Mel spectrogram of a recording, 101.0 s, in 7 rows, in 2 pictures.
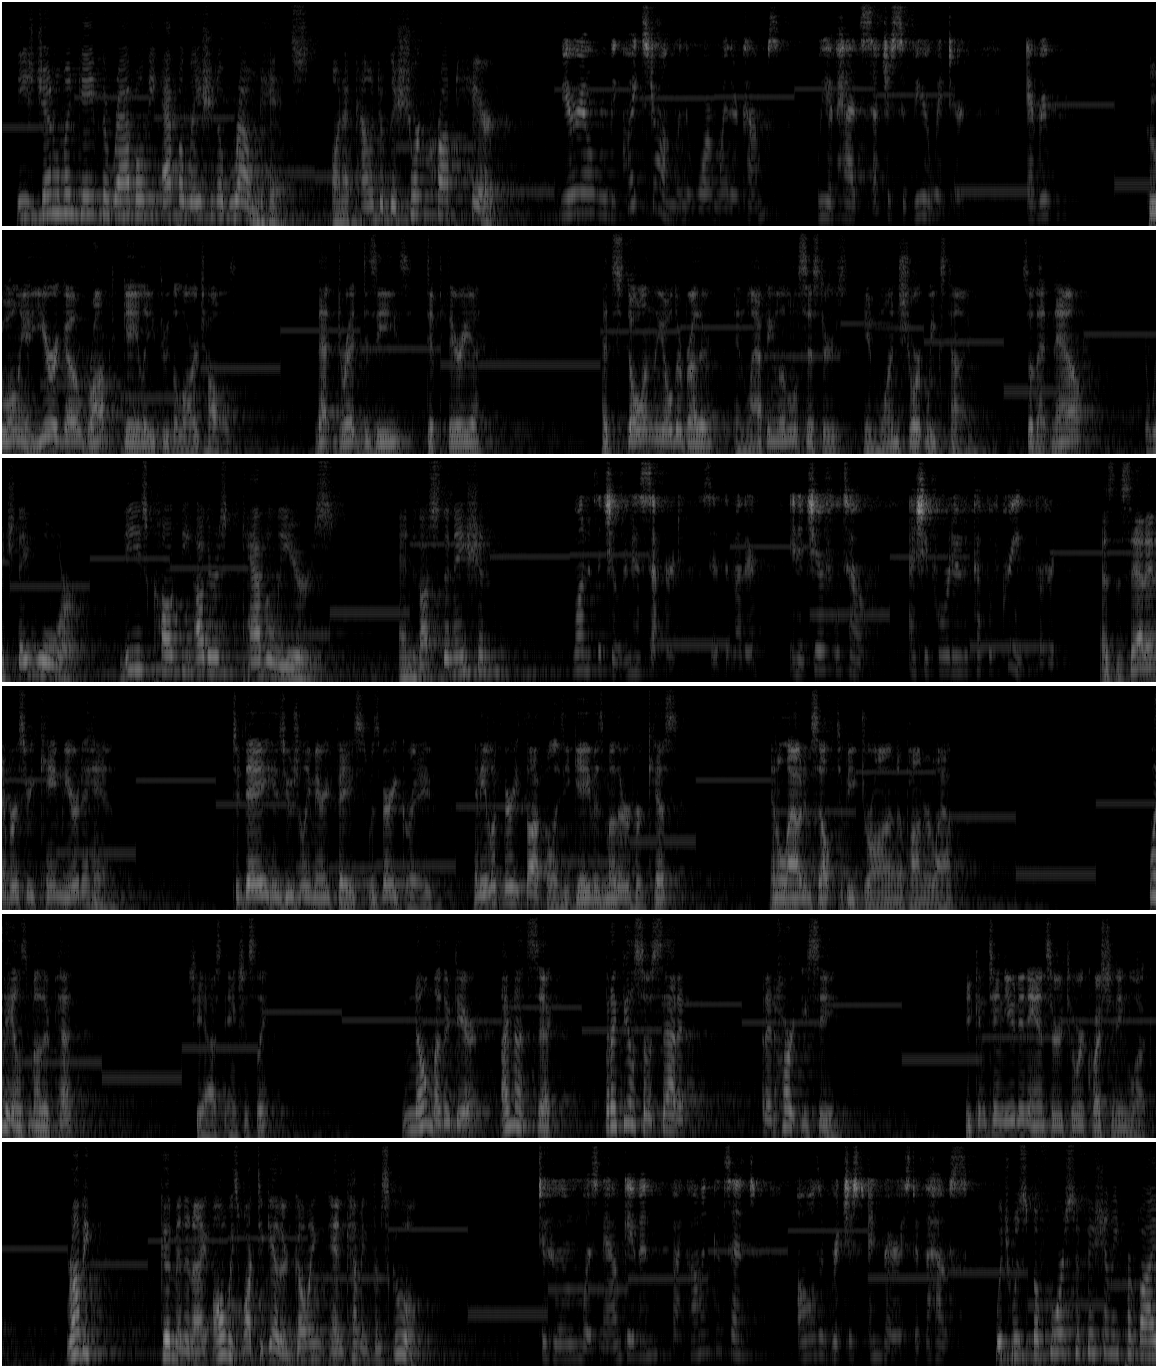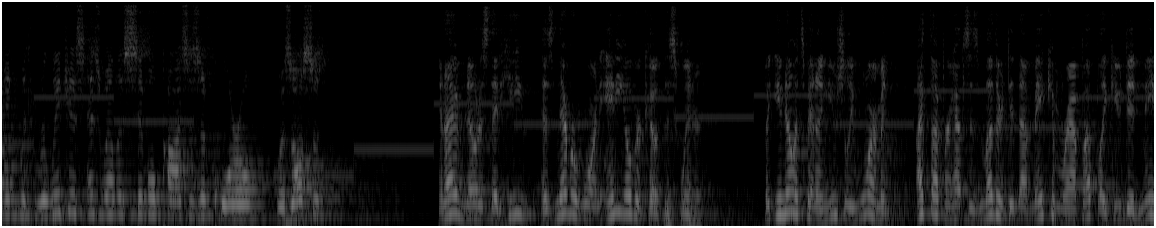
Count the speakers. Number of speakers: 3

